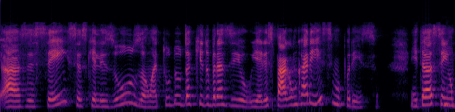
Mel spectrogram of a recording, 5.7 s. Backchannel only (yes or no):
yes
